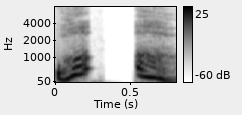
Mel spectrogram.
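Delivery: plain reading voice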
